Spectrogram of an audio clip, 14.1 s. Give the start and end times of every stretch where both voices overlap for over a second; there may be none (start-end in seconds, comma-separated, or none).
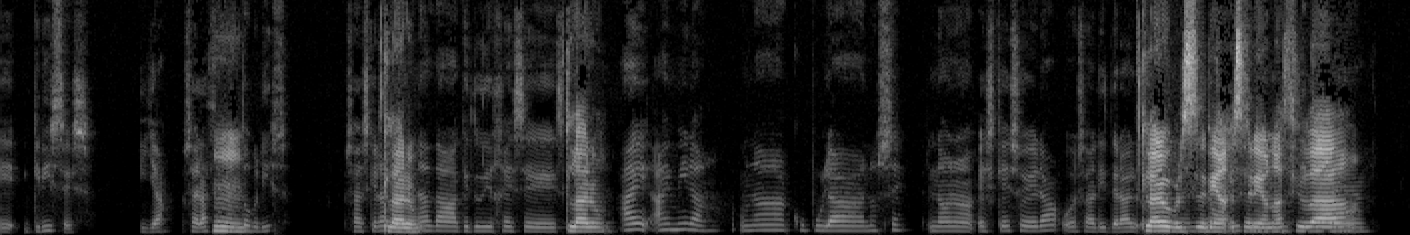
11.4-13.6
